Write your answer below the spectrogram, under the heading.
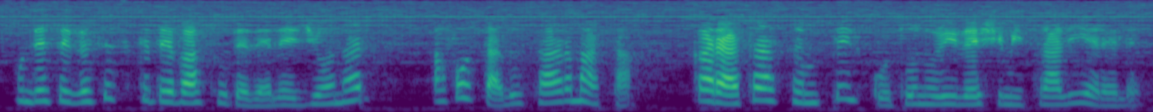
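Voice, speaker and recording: A woman reading a novel aloud as an audiobook narrator, in a measured and expressive way. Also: a little high, slight background noise, poor audio.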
